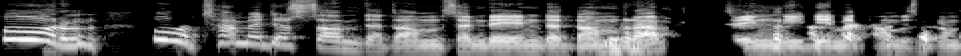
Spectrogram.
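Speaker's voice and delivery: poor Caribbean accent slipping in and out.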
